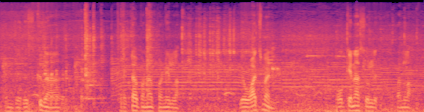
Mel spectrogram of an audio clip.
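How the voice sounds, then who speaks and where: A man's voice: lowish voice, steady tone, normal speed, over loud music. A man narrating and acting as a brash young lead in a live stage drama, using casual slang.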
